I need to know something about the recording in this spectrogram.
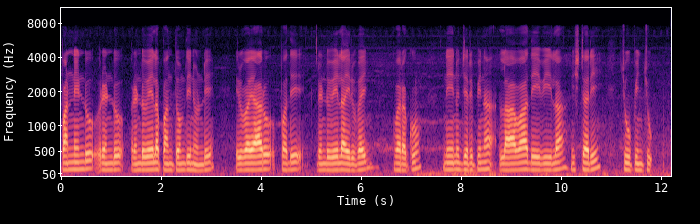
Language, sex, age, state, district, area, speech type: Telugu, male, 18-30, Telangana, Vikarabad, urban, read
